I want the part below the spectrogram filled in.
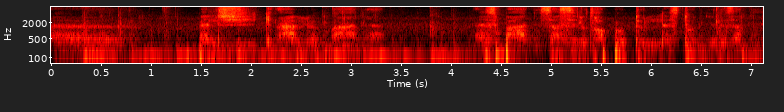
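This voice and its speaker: A man whispers at a very slow pace with music in the background. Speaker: ASMR creator. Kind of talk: ASMR whispered quiz talk. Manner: whispered, soft-spoken.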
